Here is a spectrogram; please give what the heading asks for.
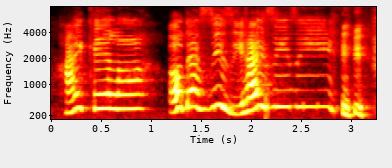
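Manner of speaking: high-pitched sing-out hello; sweet greeting. Real, not acted. Greeting children on the live.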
